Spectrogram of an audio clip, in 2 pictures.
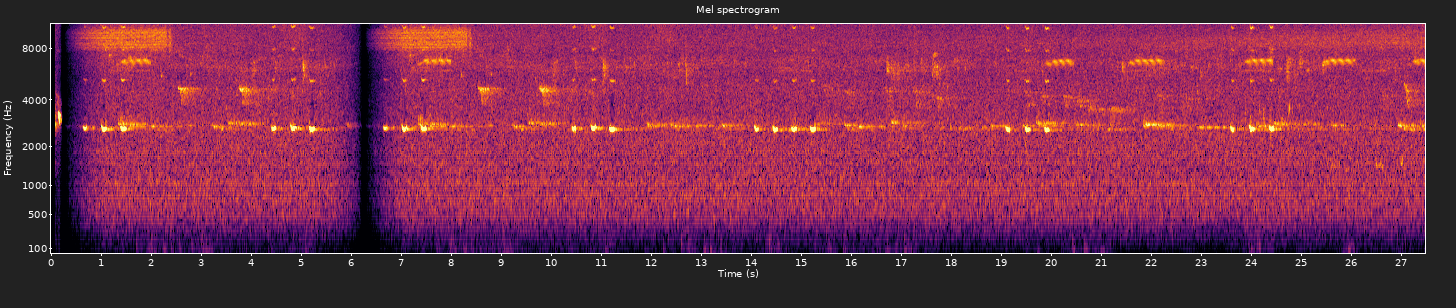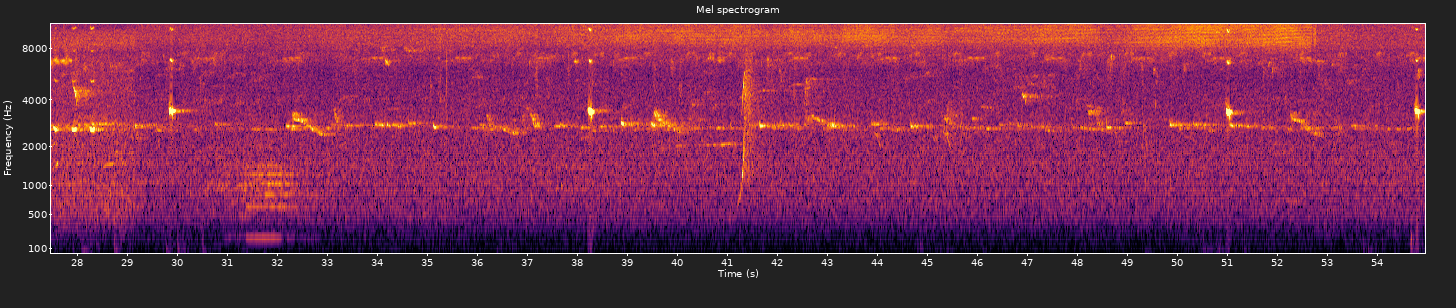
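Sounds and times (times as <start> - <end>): bush ambience hiss: 0.4 - 54.9
bird piping notes: 29.8 - 30.2, 41.0 - 41.8.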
